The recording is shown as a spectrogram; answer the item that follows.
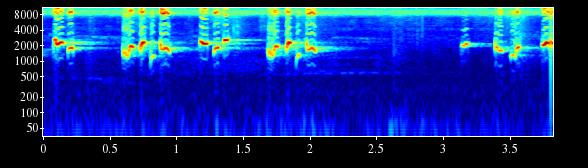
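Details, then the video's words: Fast ropelan song of a sooty-headed bulbul used to stir other bulbuls: clusters of two or three bubbly chirps separated by short pauses, with a longer quiet patch near the middle and a steady high whine behind. "Cukup Sekali Pancing Trucuk apapun bakal Nyaut ngropel Emosi dengan suara Ropelan Trucuk ini"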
